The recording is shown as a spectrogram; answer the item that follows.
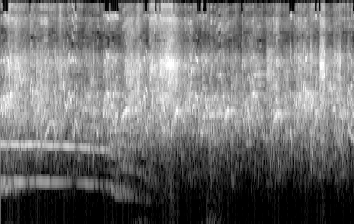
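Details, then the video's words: Budgerigars chirping while feeding: dense, continuous high chatter and warbling, with a steady two-toned whistle that slides downward and fades during the first second. "Daily Healthy Food Routine for Budgies with Sweet Chirping Sounds"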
